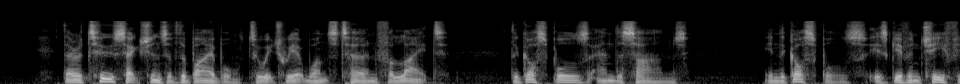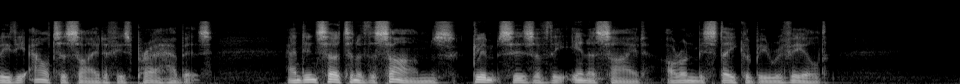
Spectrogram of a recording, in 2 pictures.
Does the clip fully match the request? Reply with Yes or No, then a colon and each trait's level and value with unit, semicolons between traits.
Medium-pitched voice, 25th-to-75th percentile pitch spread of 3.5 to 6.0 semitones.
No: very low, 85 Hz; average, 4.2 semitones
